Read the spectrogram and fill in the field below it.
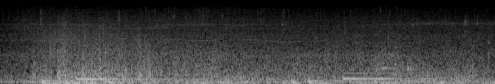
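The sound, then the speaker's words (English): Steady rain pours down with a dense hiss on an October evening in 1849 in Baltimore, joined by low rumbling thunder that rolls beneath it throughout. No voices, just a continuous stormy wash. “On a rainy October evening in 1849, a young newspaperman discovered Edgar Allan Poe.”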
